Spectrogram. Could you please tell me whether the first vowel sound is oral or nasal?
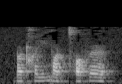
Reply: oral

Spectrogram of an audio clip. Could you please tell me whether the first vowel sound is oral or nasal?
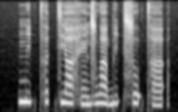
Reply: oral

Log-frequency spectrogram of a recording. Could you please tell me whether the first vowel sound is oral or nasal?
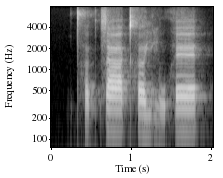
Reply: oral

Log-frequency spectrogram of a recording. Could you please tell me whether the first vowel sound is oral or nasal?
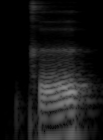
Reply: oral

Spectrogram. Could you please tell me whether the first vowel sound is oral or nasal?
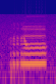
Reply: nasal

